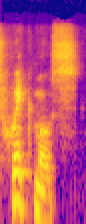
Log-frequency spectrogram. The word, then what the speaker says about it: Hwikmus: His real name was Hwikmus, just like it sounds, and I spelled it out phonetically in my article, Hwikmus.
